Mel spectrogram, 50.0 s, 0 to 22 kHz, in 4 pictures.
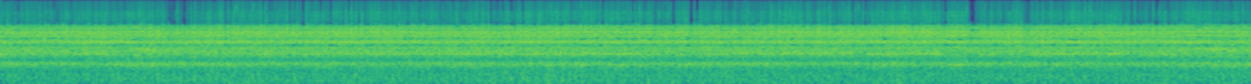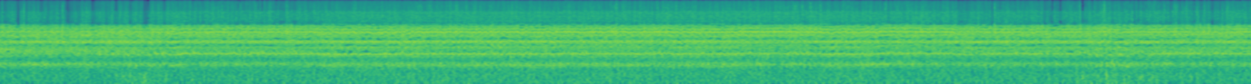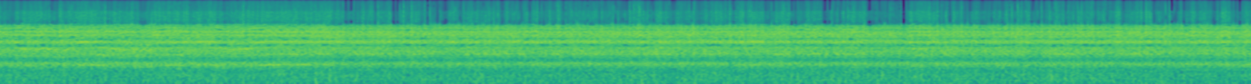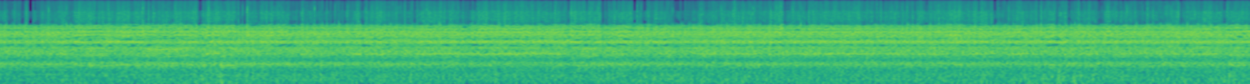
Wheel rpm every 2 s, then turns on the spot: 230, 230, 230, 230, 230, 230, 220, 230, 210, 210, 220, 230, 230, 220, 230, 230, 230, 230, 230, 220, 230, 230, 230, 230, 240.
none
